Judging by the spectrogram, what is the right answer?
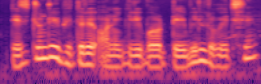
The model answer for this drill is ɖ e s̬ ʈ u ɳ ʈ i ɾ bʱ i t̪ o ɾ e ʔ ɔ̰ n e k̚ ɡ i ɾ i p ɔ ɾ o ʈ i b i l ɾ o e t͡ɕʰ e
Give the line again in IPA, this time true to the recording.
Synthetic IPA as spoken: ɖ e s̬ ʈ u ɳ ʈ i ɾ bʱ i t̪ o ɾ e ʔ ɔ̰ n e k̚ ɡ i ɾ i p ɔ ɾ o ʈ e b i l ɾ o e t͡ɕʰ e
